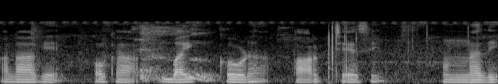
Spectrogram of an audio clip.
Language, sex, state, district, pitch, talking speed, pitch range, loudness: Telugu, male, Andhra Pradesh, Sri Satya Sai, 115 Hz, 85 wpm, 110-115 Hz, -23 LUFS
